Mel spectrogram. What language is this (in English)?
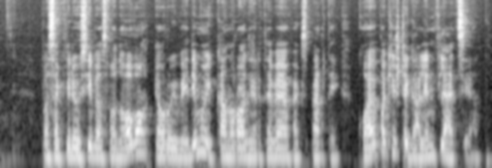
Lithuanian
